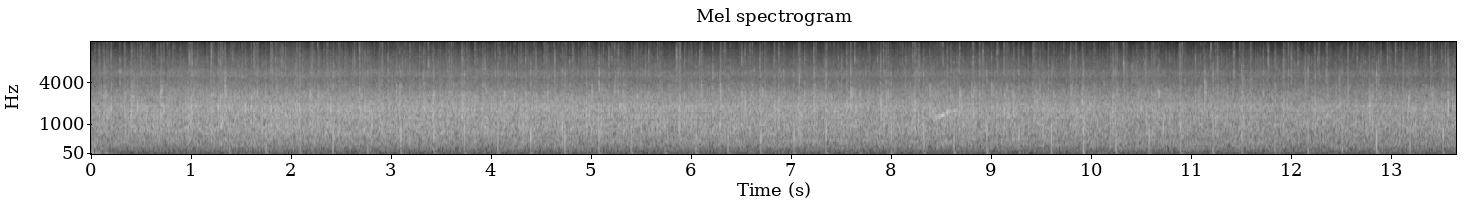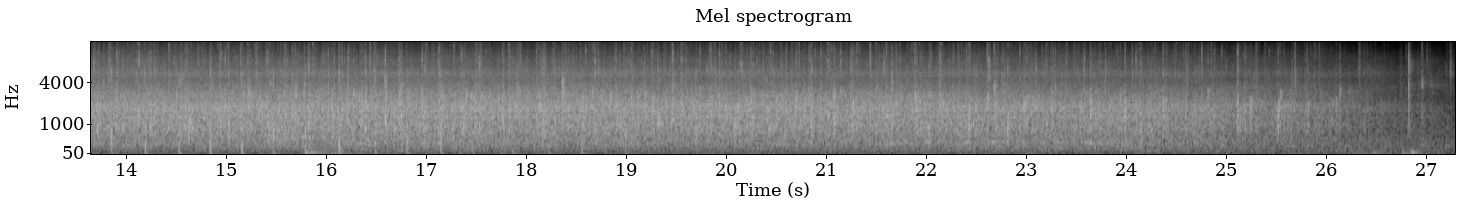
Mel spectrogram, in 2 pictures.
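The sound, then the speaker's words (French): An audience at Saint-Seurin applauds steadily for nearly half a minute, a dense, even wash of clapping that holds its level before tapering off in the final seconds. “Je crois qu'on peut en même temps les, les applaudir.”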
